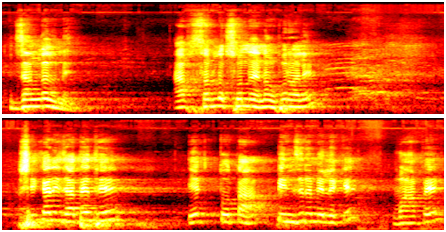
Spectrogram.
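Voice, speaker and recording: A man's voice: very high voice, darkish tone. A man giving a motivational stage speech at a business meeting, talking straight to a seated crowd, urging them to clap and asking them questions. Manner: addresses the crowd directly, urging applause and asking rhetorical questions. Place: large hall with a seated audience. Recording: echoey hall, dull lo-fi sound.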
